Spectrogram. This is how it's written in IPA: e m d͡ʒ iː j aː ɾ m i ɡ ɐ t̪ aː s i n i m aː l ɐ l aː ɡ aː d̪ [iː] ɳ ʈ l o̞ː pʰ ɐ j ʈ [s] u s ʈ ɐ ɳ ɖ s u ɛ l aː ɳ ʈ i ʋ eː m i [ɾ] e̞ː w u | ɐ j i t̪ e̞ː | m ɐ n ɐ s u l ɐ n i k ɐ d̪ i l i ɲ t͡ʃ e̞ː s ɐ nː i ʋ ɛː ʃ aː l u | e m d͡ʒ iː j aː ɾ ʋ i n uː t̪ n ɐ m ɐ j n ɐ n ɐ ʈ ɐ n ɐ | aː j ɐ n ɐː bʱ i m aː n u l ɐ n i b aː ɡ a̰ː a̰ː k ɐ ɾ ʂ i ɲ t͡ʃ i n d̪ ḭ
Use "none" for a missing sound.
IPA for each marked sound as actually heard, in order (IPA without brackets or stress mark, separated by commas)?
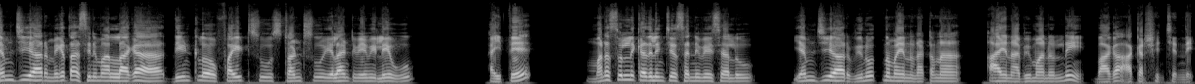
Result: iː, s, l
